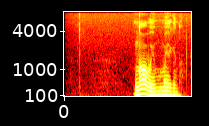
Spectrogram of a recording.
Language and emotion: Russian, neutral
